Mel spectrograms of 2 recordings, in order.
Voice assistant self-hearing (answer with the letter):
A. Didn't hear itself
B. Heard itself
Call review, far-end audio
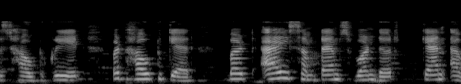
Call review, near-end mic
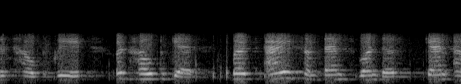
B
